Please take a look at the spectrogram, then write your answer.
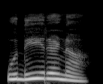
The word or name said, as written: ಉತ್ತರಣೆ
